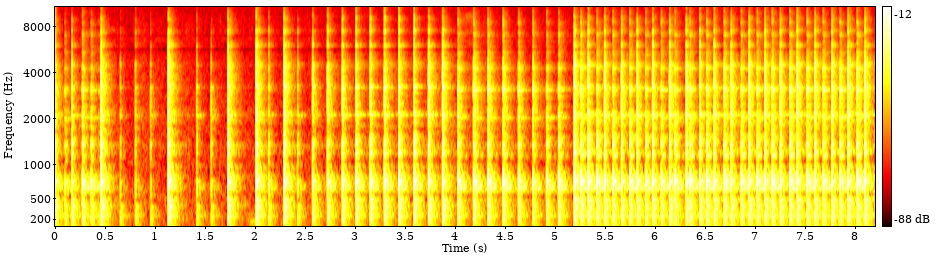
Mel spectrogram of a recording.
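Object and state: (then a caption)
Rubber drum practice pad. Two wooden drumsticks tap on a solid, octagonal HQ practice pad with a dark rubber surface, giving short, dry, woody clicks centered around 750 Hz. The strokes start as separate, uneven taps, then after about five seconds become a denser, louder stream of quick, steady strokes that continues to the end.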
